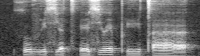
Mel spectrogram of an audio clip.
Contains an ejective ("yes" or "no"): yes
